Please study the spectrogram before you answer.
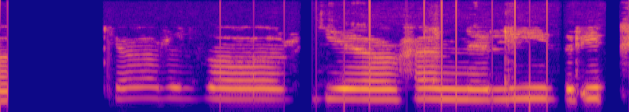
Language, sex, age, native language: Icelandic, male, 10, Icelandic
